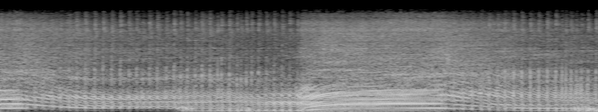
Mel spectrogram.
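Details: Two-stroke hedge trimmer after repacking the nearly empty gearbox with grease: revs up and settles with clean buzzing, no metal-on-metal grinding; grinding noise resolved.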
